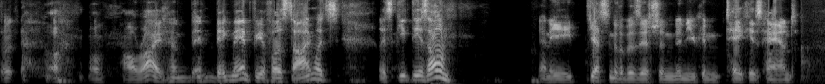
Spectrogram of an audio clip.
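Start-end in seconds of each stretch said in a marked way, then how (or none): 0.0-4.5 flustered, caught-off-guard stammering start. Narrating a scene, voicing a man whose eyes widen at the amount, stuttering. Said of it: "he s- stutters".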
